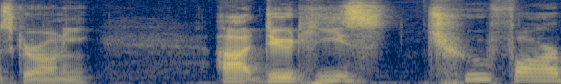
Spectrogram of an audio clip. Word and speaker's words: Scaroni: So, Justin Case is asking, could Skonei, Christian uh Christian Scaroni, why am I got that name wrong? Yeah, Christian Scaroni.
